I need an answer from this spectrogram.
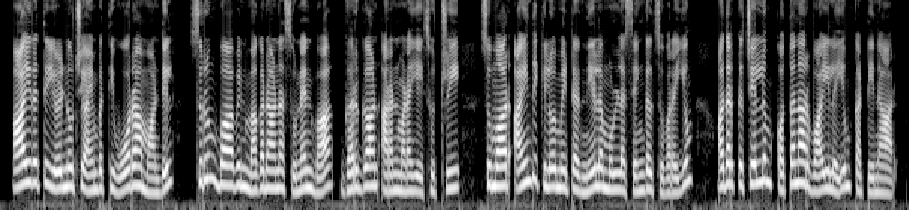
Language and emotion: Tamil, neutral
